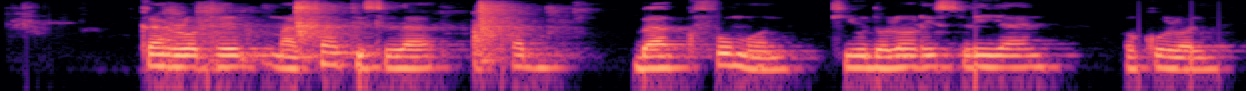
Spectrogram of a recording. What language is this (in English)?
Esperanto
